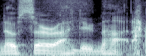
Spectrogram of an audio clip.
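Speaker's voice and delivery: ordinary talk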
